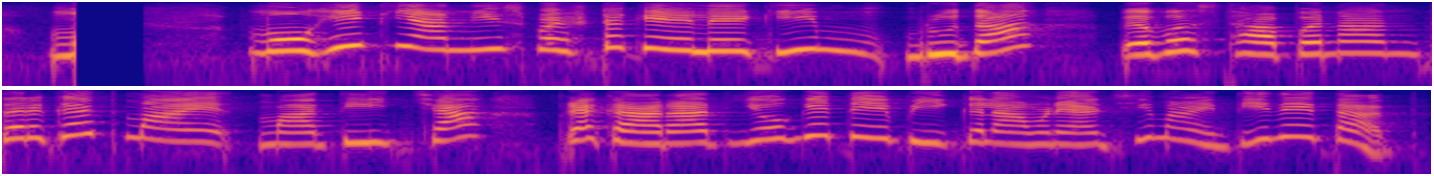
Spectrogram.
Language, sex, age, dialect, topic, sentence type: Marathi, female, 36-40, Standard Marathi, agriculture, statement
